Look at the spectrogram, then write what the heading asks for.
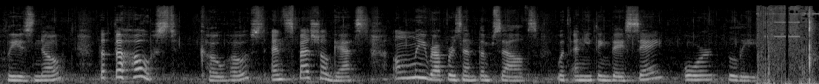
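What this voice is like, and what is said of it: Formal announcer-style voice. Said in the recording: “An excellent announcer voice, too.”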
